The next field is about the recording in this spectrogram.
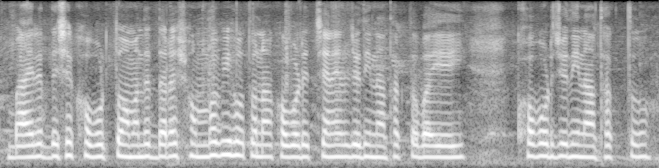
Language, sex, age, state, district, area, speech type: Bengali, female, 45-60, West Bengal, Darjeeling, urban, spontaneous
